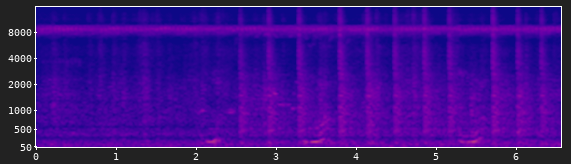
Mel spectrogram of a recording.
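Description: Steady high-pitched insect drone of crickets or cicadas. From about halfway through, a run of crisp ticks comes about twice a second.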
